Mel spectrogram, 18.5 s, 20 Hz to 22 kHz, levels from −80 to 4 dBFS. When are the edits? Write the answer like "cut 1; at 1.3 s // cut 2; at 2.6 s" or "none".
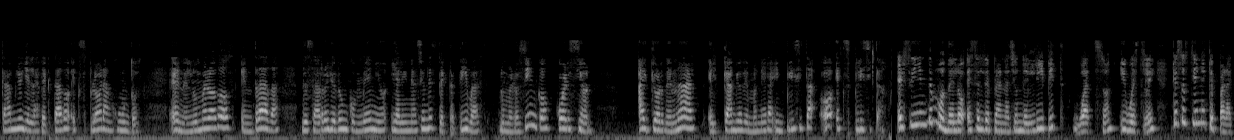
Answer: cut 1; at 7.5 s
